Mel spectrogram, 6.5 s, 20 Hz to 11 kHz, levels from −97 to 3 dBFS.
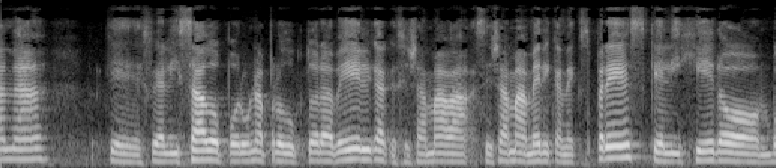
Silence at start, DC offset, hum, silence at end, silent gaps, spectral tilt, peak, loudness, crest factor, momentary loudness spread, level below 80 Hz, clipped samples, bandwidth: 0 s; under 0.1%; none; 0 s; none; -5 dB/octave; 0 dBFS; -19 LUFS; 20 dB; 9 LU; -64 dBFS; under 0.1%; 9.8 kHz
